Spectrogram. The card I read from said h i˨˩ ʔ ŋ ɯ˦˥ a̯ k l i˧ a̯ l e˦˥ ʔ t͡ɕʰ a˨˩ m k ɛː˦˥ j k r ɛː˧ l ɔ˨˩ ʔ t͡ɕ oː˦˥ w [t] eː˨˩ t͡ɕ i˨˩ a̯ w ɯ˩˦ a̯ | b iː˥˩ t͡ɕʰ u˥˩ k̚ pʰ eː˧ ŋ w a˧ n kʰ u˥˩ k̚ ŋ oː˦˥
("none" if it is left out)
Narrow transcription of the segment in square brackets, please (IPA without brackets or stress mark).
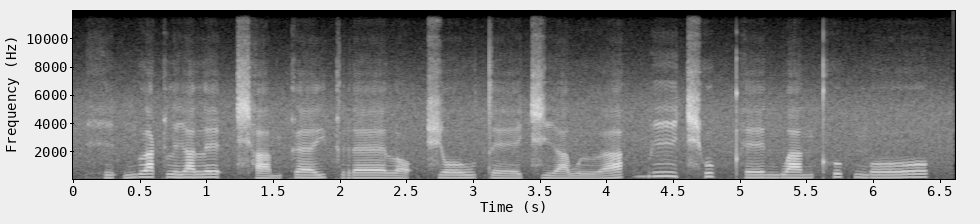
t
